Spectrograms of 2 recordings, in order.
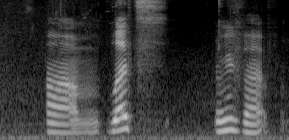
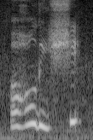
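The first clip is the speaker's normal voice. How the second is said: loud high exclamation; surprised; 8 semitones higher, 7 dB louder than usual. Real, not acted. Sudden discovery.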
